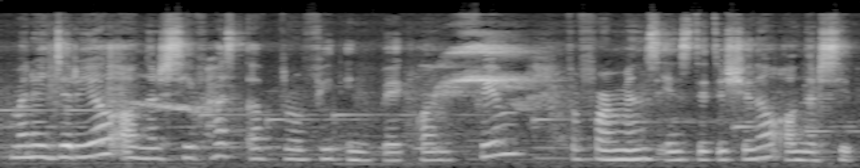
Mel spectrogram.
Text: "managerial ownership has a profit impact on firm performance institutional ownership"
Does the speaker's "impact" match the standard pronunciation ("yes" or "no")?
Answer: no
